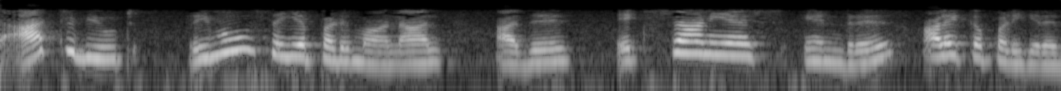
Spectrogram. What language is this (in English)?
Tamil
